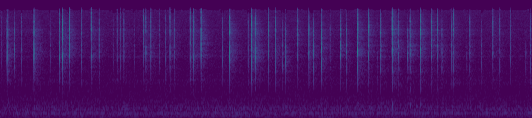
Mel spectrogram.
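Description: Long acrylic nails tap and scratch the open clear lid of a small plastic lipstick palette, making a quick, irregular run of sharp, bright clicks and ticks over a soft scratchy hiss. Each tap is dry and dies away almost instantly, and the whole clip stays quiet and close.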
